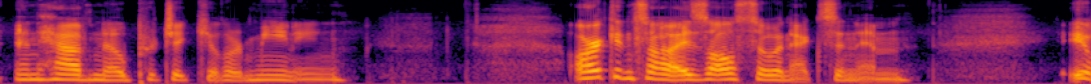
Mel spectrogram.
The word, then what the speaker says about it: Arkansas: have no particular meaning arkansas is also an exonym it was applied by the french which is why it has that silent s at the end illinois was similarly named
